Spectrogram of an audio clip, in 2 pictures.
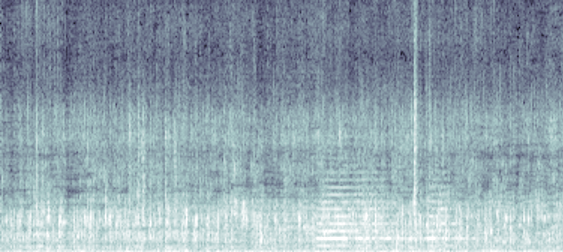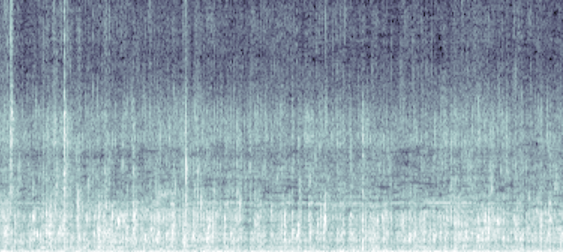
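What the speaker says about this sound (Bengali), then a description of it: "যে আমার বলক উঠছে, তরকারির বলক উঠছে।" A covered pot of rohu fish curry with potato, eggplant and lentil dumplings bubbles at a rolling boil, a steady close simmering and gurgling wash of liquid sound with no talking.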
